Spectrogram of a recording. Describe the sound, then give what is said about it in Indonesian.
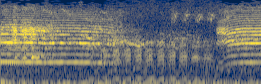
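A little sheep bleats in one long, wavering cry that trembles throughout, heard on its own with no talking. “Jangan bergerak, domba kecil.”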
